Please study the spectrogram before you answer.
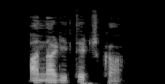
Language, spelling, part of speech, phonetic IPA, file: Polish, analityczka, noun, [ˌãnalʲiˈtɨt͡ʃka], Pl-analityczka.ogg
